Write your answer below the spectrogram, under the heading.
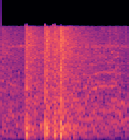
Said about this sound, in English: how do you feel watching these fireworks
